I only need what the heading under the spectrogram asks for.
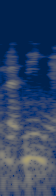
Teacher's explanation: vas a decir la L, el aire sale por los costados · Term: laterales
